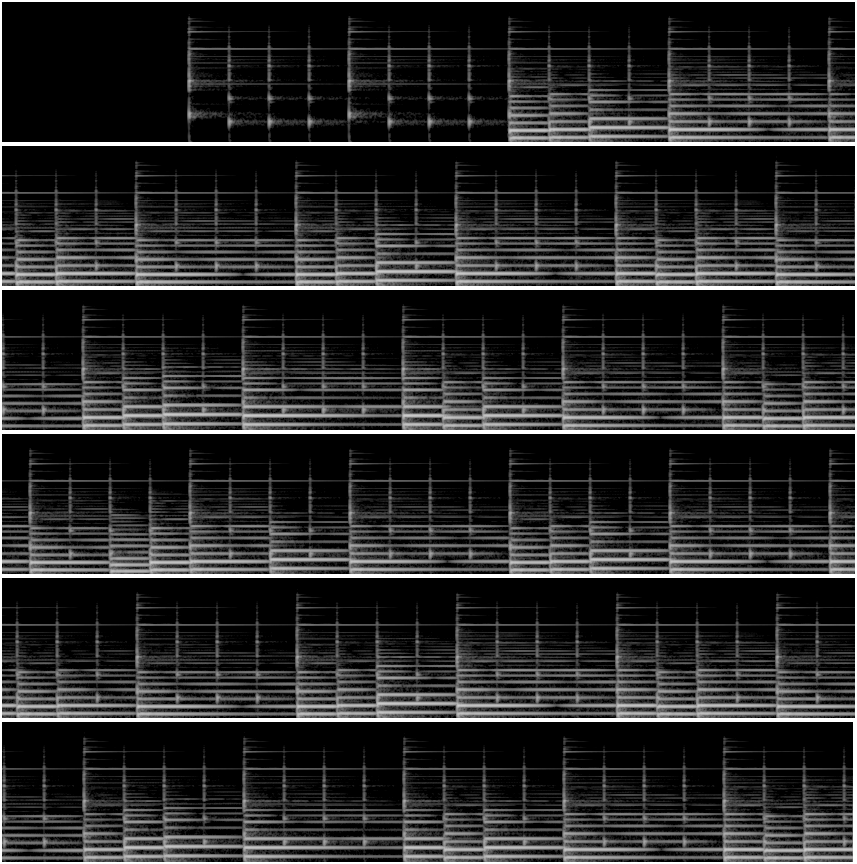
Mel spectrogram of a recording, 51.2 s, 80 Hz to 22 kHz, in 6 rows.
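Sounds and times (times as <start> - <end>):
piano: 5.1 - 51.1.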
